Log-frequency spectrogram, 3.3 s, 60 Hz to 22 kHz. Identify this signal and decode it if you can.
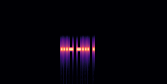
Morse code, heard as a keyed tone, about 44 wpm, 700 Hz. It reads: VBE
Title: All Cut Numbers - 3-Digit 45wpm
